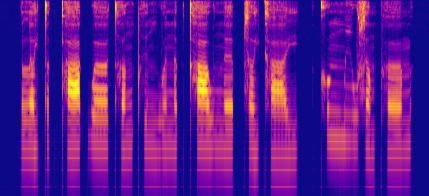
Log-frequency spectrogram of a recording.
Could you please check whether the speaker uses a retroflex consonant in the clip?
no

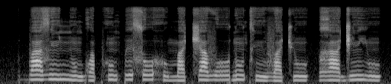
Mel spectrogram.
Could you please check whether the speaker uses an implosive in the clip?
yes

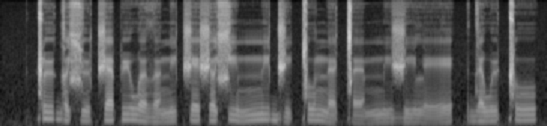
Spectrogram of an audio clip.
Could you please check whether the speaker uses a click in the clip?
yes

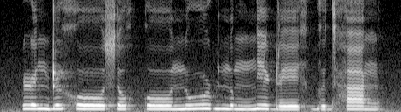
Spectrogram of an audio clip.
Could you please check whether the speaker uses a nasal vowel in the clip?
no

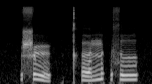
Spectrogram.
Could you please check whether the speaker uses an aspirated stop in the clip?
yes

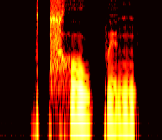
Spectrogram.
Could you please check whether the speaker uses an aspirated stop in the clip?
yes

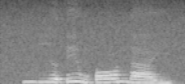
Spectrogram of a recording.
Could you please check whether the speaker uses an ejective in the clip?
no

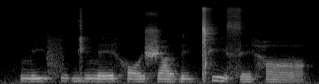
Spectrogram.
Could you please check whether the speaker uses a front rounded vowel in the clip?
no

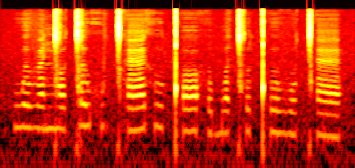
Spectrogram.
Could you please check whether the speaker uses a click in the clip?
yes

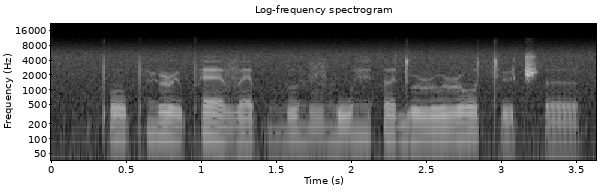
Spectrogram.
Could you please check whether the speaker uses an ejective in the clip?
yes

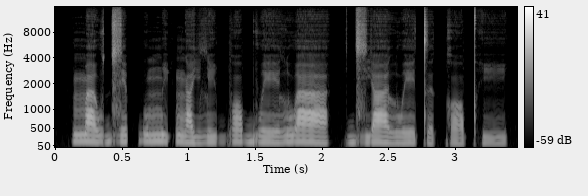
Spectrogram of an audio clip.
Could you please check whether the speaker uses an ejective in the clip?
no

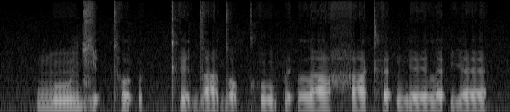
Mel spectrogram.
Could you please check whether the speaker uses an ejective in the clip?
no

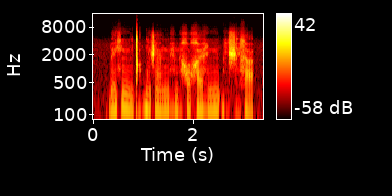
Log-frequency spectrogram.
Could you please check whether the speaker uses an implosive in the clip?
yes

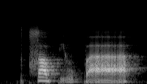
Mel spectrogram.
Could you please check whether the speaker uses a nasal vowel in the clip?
no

